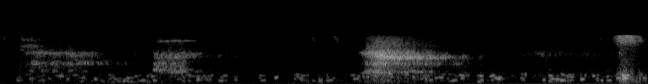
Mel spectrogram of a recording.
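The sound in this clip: A deep breath, drawn as one long airy swell in the middle, with a shorter breathy burst near the end and soft background sounds throughout.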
